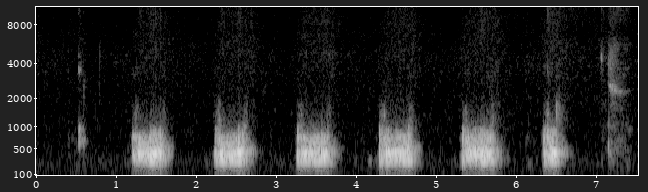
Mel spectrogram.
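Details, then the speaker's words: Mitral regurgitation (mitral insufficiency) murmur: six regular blowing murmurs at about 57 per minute, each filling systole. "vamos agora ouvir o som produzido pelo sopro causado pela insuficiência mitral"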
